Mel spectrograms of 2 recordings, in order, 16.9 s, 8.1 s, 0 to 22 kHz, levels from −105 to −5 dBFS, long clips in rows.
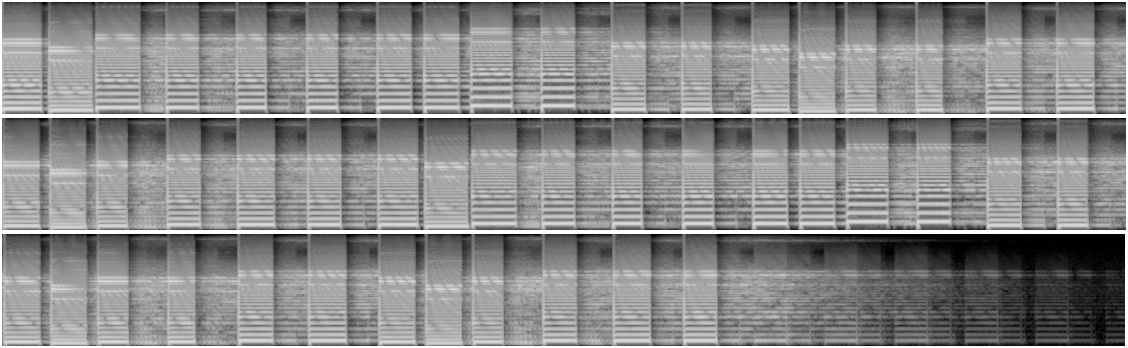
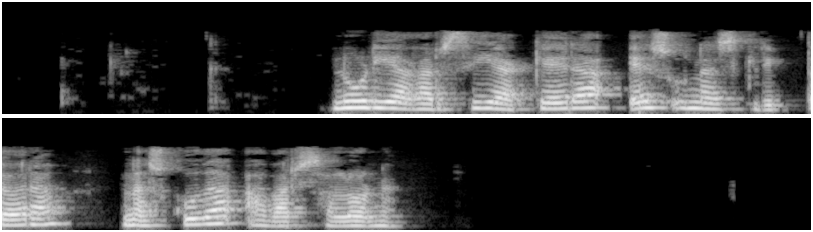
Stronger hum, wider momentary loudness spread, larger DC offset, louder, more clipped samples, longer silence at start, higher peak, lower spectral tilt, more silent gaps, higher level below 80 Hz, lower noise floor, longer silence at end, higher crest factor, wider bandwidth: neither; second, 3 LU vs 6 LU; neither; about the same, -16 LUFS vs -18 LUFS; neither; second, 0 s vs 1.65 s; about the same, 0 dBFS vs -2 dBFS; second, -2 dB/octave vs -5 dB/octave; neither; about the same, -62 dBFS vs -60 dBFS; first, -63 dBFS vs -59 dBFS; second, 1 s vs 2.05 s; about the same, 18 dB vs 18 dB; first, over 20 kHz vs 7.8 kHz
